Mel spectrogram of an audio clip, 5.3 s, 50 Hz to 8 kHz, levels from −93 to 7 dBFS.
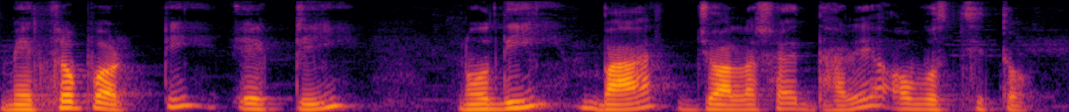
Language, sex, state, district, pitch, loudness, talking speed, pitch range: Bengali, male, West Bengal, Darjeeling, 140 Hz, -22 LUFS, 90 wpm, 125-170 Hz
